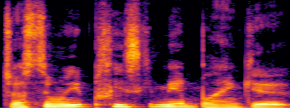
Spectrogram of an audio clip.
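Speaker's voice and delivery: put-on small, high, pouting child's voice. Retelling how she asked him for a blanket, imitating a little pouty voice. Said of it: "In a like little pouty voice".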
